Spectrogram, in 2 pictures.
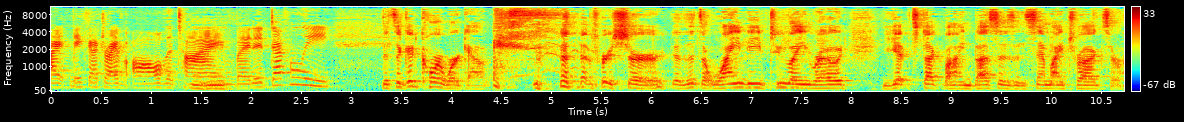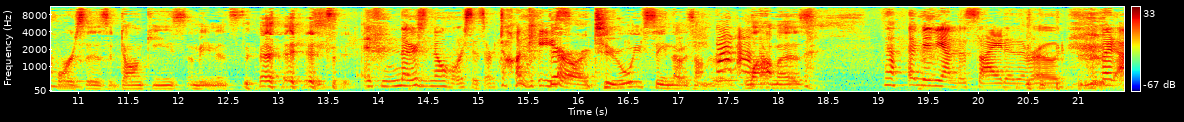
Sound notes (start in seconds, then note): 4.4 both laugh; 12.6 laughs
